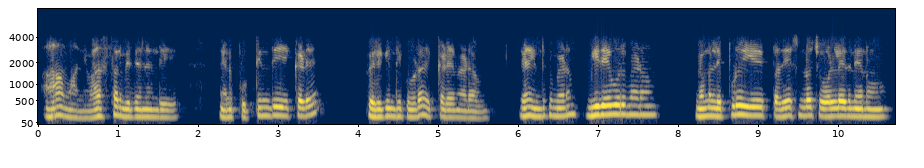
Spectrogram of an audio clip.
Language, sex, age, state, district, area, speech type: Telugu, male, 18-30, Andhra Pradesh, East Godavari, rural, conversation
